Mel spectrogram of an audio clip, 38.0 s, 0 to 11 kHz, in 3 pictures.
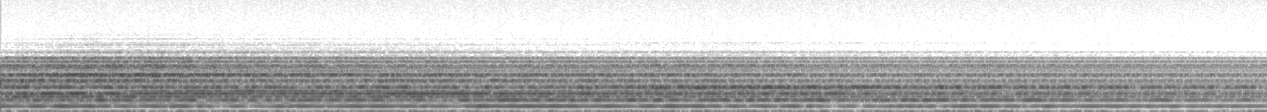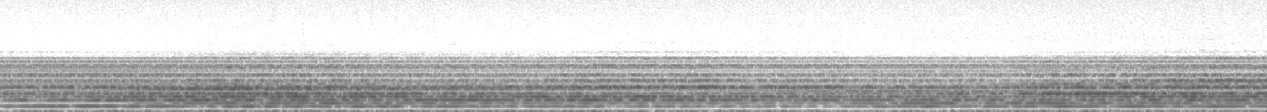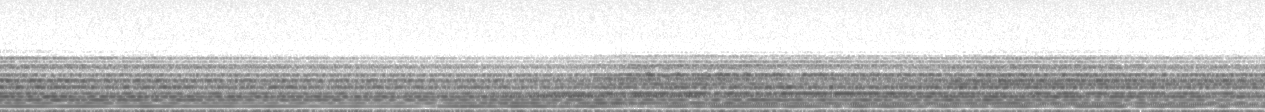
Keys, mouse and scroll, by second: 8.7 s, 13.0 s, 15.9 ctrl+z, 16.7 F4, 17.6 p, 18.2 F4, 19.6-23.9 typing, 22.2 ctrl+v, 25.5 F4, 31.0 ctrl+z.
